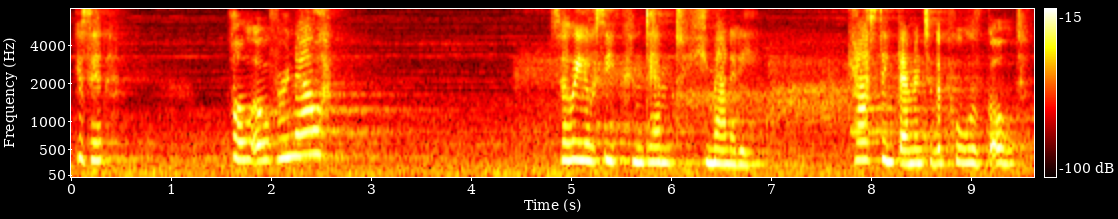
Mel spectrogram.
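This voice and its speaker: An actress playing a gentle, awed young woman in a fantasy game, speaking with soft wonder. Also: high-pitched, measured pace, long pauses, long reverb tail, a little hiss or hum. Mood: awed, solemn. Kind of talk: video game voice acting.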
